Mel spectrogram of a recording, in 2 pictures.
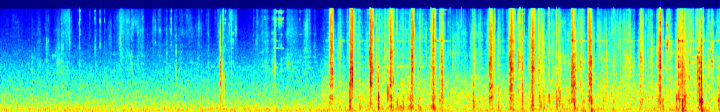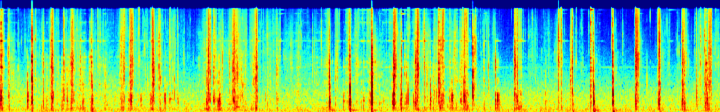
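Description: Hand axe, a Helko Werk Black Forest Woodworker axe, striking a dead log in quick, short chops, two or three sharp knocks a second, starting a few seconds in.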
